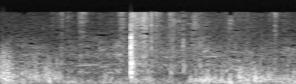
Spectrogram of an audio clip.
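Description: A single sharp crack about a second in: a rattan sword blow landing in armoured SCA heavy combat.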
